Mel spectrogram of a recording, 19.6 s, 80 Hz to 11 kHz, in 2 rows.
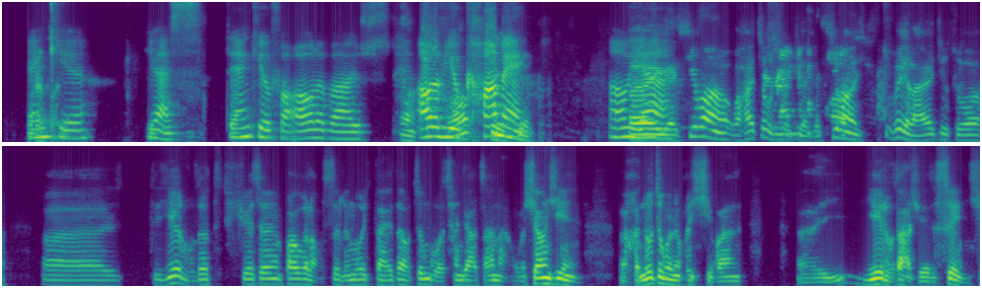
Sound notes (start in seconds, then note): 7.7 speaking in foreign language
